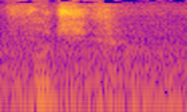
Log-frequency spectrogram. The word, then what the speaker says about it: Puig: Vous le prononcez bien à la française, pas à la catalane? Puig.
